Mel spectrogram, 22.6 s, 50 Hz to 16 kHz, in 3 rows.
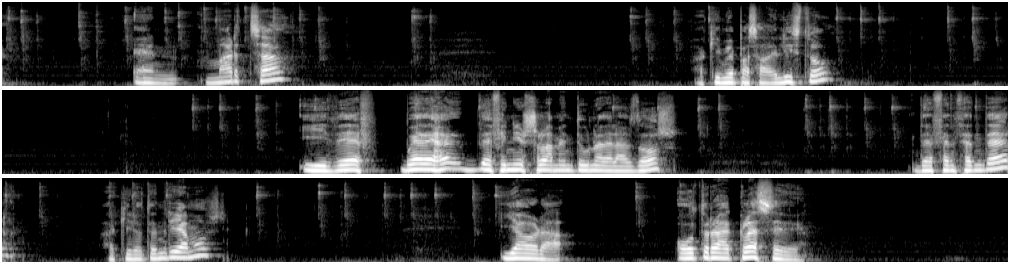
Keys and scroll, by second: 17.5-19.3 typing.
